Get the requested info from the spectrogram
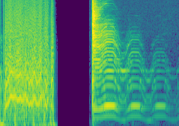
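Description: A cartoon 'boing' sound effect: a twangy pitched tone that wobbles up and down about three times a second as it fades, starting just past a second in. Before it, a noisy sound cuts off abruptly, followed by a short silence.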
